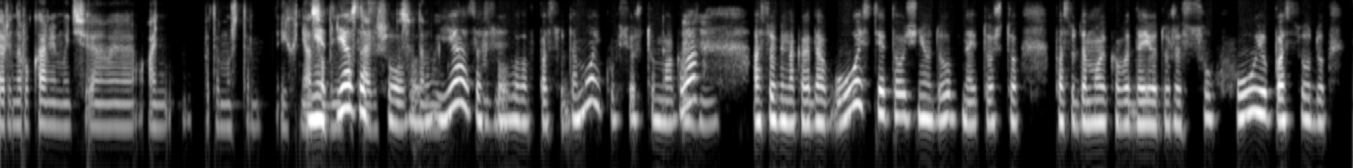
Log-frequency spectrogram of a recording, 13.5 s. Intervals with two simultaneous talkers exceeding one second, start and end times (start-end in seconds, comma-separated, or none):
3.1-5.1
